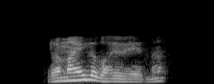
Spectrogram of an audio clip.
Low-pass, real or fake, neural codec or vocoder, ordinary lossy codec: 7.2 kHz; real; none; AAC, 16 kbps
